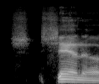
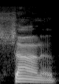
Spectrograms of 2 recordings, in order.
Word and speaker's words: Shauna: I kept calling her Shanna or something. And she said, it's Shauna, pronounced like Donna.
